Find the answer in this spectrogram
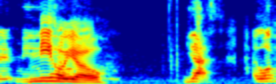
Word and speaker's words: miHoYo: Mihoyo.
